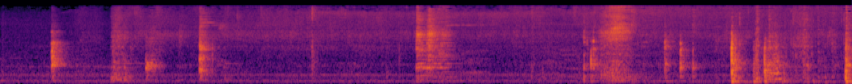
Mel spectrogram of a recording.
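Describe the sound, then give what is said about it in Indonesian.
Onions being sautéed in a pan: a utensil scraping and knocking against the pan in irregular clinks and clatters, some sharp and some softer, over a low steady background. “Kita tumis dulu bawang bombaynya.”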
